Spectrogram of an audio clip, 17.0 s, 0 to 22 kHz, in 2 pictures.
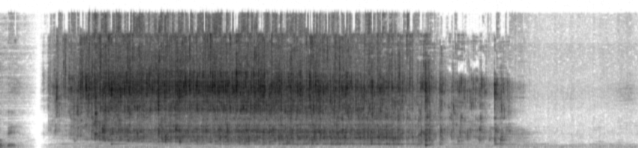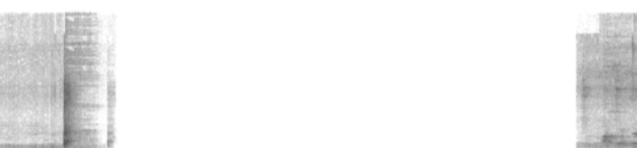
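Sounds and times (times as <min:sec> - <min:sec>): liquid pouring: 0:00.6 - 0:07.0.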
